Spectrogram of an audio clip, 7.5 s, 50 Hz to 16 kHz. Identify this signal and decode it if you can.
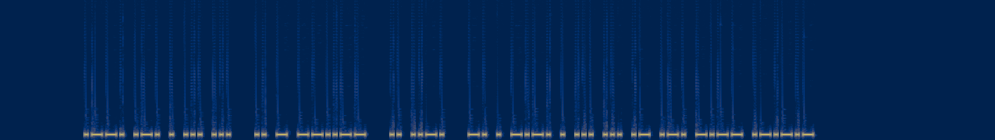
Morse code, heard as a keyed tone, about 46 wpm, 700 Hz. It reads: PRESS IT, IF NECESSARY.
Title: Sentences from Top 1000 Words - Review Part 1 - 45wpm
